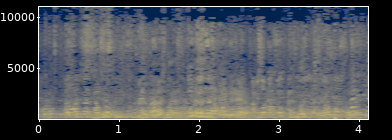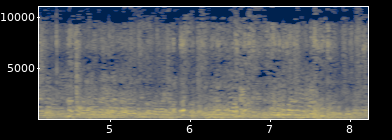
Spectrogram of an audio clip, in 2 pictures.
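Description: Overlapping chatter of several voices talking at once, with no single speaker standing out.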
